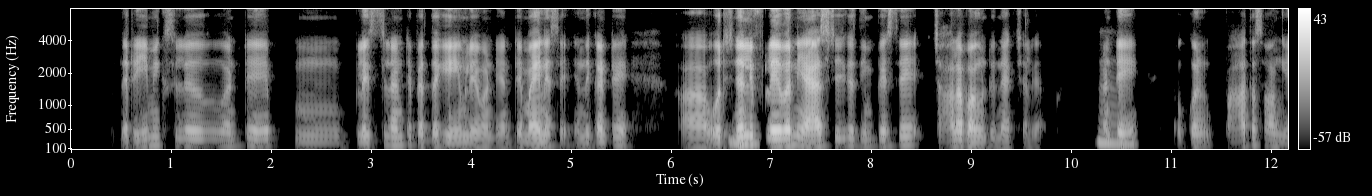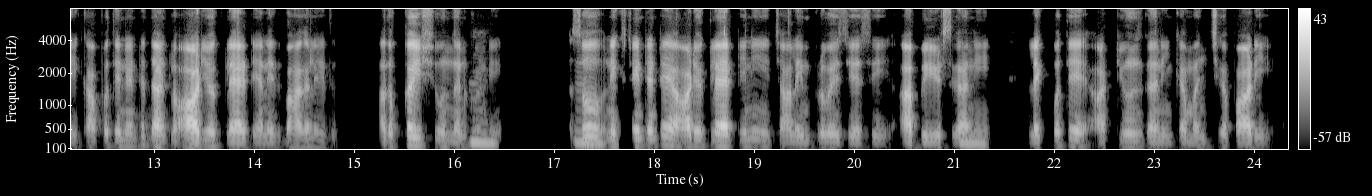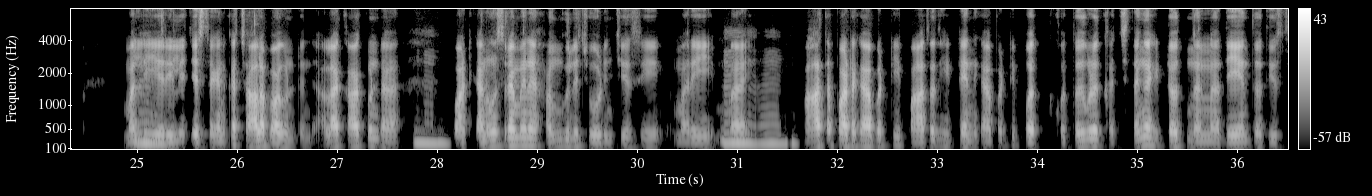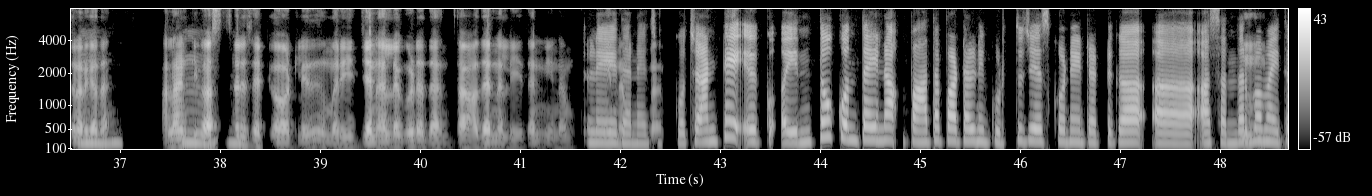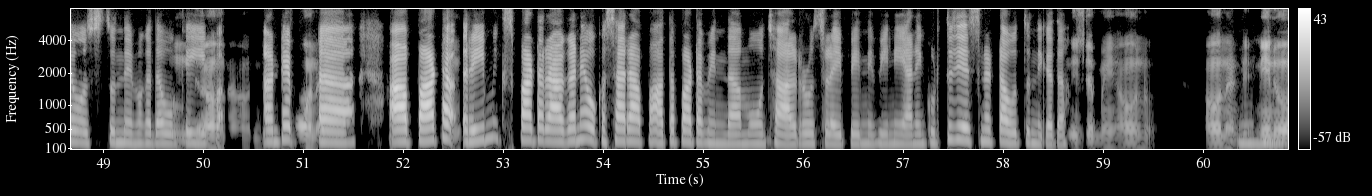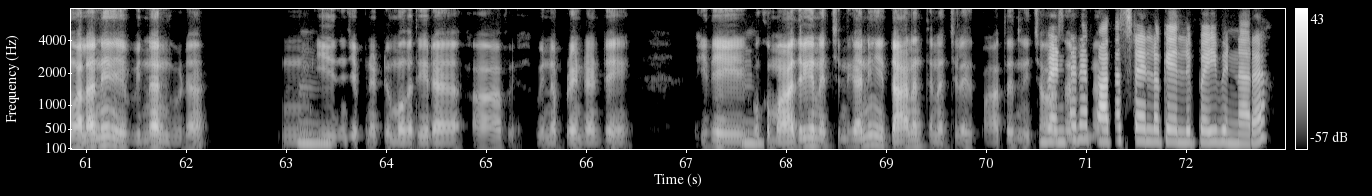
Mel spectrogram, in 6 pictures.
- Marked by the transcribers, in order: in English: "ఒరిజినల్‌ని ఫ్లేవర్‌ని యాస్ ఇటీజ్"; in English: "యాక్చువల్‌గా"; in English: "ఆడియో క్లారిటీ"; in English: "ఇష్యూ"; in English: "సో, నెక్స్ట్"; in English: "ఆడియో క్లారిటీని"; in English: "ఇంప్రొవైజ్"; in English: "బీడ్స్"; in English: "ట్యూన్స్"; in English: "రిలీజ్"; in English: "సెట్"; in English: "రీమిక్స్"; other background noise; tapping; in English: "స్టైల్‌లోకే"
- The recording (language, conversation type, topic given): Telugu, podcast, సంగీతానికి మీ తొలి జ్ఞాపకం ఏమిటి?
